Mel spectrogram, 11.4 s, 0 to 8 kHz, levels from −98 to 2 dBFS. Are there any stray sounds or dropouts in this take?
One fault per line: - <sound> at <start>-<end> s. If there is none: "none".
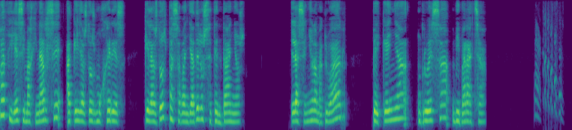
- chirp at 10.7-11.3 s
